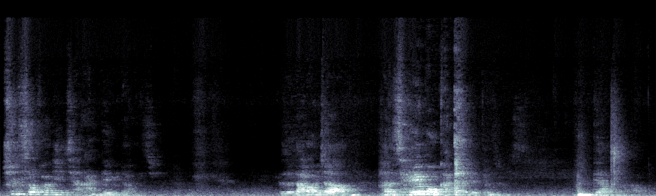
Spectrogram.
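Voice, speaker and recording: A middle-aged man from Jeju Island telling a childhood story in a classroom chemistry lecture, acting out shouting voices along the way. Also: high-pitched, brisk, very noisy. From Jeju Island, Korea. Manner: animated, acts out shouting voices in his stories. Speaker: chemistry teacher. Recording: echoey room, mic far off.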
